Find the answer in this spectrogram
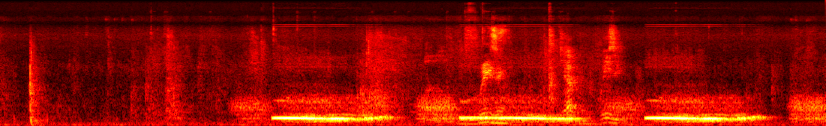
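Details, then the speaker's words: Low-pitched, rumbling wheeze with coarse, thick bubbling on each breath as air passes through thick mucus, rhonchi rather than clearer bubbling. "right CU mucus production here right so that air is going through that thick mucus so it's a little bit more kind of thicker type of bubbling versus a more clearer type of bubb"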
